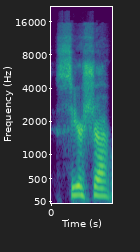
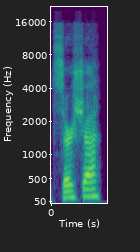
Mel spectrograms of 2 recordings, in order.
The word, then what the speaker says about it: Saoirse: Or is it Saoirse? There's 2 different ways to pronounce that name. I'm going to say it the way my cousin's daughter's name is pronounced, and that is Saoirse Ronan, great actress.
